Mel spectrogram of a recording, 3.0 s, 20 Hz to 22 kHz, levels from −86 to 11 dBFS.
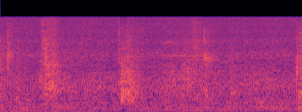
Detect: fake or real fake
